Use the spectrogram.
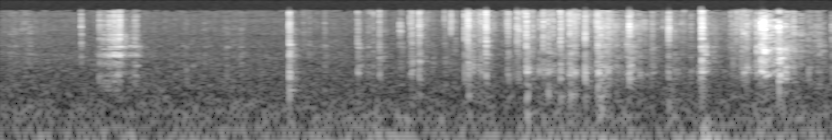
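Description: A hand-sized, solid white-cream embossed bar of soap held in the palm is shaved and scraped with a metal utility blade, curls peeling off. Quiet, bright, crisp scraping strokes come in short bursts, growing denser toward the end, with almost no low end.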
